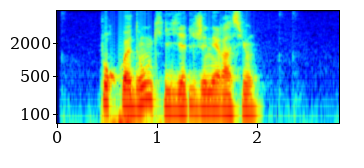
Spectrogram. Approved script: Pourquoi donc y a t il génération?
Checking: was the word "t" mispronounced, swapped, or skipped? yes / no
yes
